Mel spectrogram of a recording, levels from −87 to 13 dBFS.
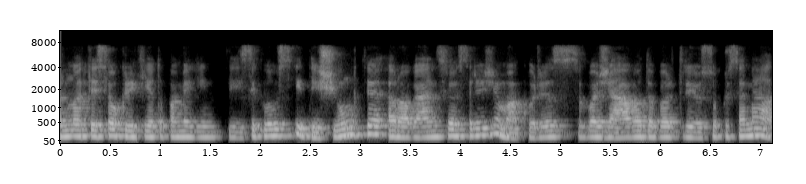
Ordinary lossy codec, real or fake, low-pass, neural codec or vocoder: MP3, 64 kbps; real; 7.2 kHz; none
